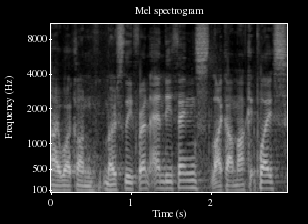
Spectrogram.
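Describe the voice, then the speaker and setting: A man with lively intonation talks at a moderate pace while noticeable background noise carries on. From UK. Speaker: software engineer, conference speaker. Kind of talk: tech talk. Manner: many fillers (um, uh).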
